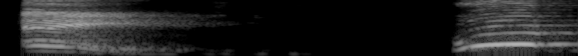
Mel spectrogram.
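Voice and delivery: short A then a whoop; quick call and whoop; brief yell demo; senior wildcat yell. Shown as a demonstration. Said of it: "The senior Wildcat looks just like this".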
